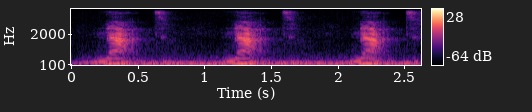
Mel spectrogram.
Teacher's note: very open fronted no lip rounding in a New York accent lot hot not God here's a New York speaker not not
